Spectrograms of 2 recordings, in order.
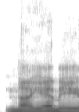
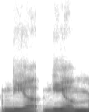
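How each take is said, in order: First: The name is said as two syllables, 'Nee-am'. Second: The name is said as two syllables, 'Nee-um'. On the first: "you're going to hear Niame a lot" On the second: "or Neum"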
